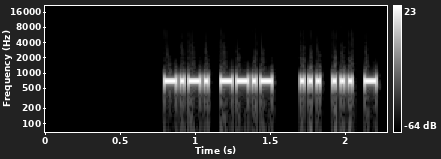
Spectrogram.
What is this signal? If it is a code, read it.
Morse code, heard as a keyed tone, about 41 wpm, 700 Hz. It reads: CQ SST
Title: K1USN SST QSO Practice - 45wpm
